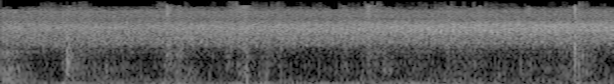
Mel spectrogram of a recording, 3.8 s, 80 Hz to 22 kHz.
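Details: Insects chatter loudly in floodplain wilderness near the 5.5 mile marker of the Black Bear Wilderness Area Loop Trail, Central Florida, on June 7, 2025. A dense, continuous high-pitched buzzing fills the air, with faint footstep ticks.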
